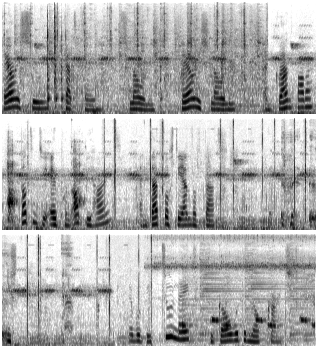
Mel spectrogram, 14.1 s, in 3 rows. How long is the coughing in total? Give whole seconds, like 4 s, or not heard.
2 s.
